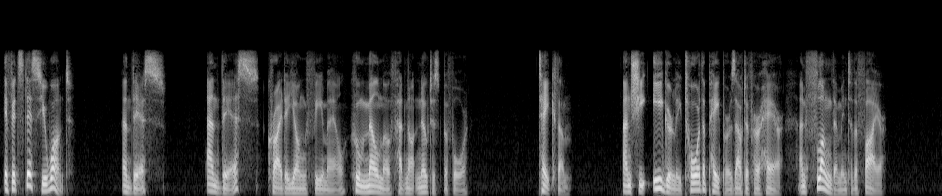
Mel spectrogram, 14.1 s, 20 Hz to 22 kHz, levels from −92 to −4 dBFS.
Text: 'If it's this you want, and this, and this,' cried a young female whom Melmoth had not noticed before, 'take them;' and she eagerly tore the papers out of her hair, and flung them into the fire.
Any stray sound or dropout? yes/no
no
